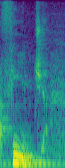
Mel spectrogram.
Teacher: tenendo la liquida (L) e degradando il suono da affricato alveolare /Z/ a quello palatale /G/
